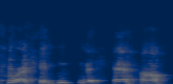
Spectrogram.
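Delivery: words carried on a laugh. Real, not acted. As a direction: break into a laugh as you finish. Laughs while finishing the remark.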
